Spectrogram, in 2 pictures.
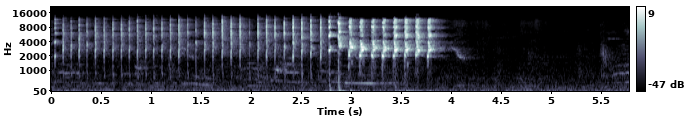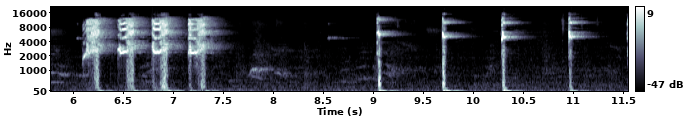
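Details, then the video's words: Lovebird giving 'ngekek receh' chatter to prompt quiet lovebirds: four seconds of fast, shrill pulsed notes, then a cluster of four harsh chirps and five separate sharp chirps. "Lovebird ngekek Receh Mantap Untuk Pancingan Lovebird malas bunyi"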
